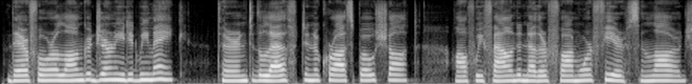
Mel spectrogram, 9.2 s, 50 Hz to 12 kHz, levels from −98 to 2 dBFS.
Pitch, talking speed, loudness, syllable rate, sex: 210 Hz, 155 wpm, -14 LUFS, 4.3 syllables/s, female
